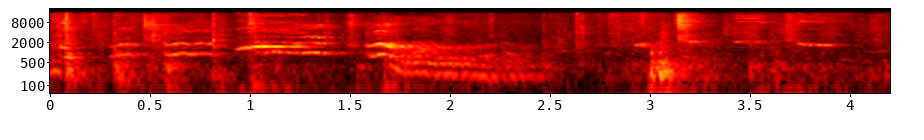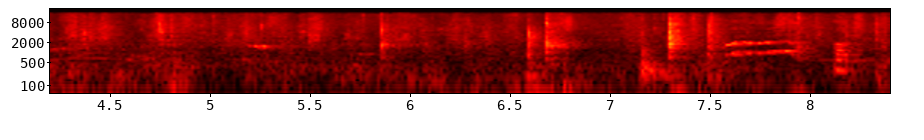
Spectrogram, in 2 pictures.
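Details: Twenty-two-day-old Siberian Husky puppy, born 13 April 2016, letting out a drawn-out whine that slides downward, then brief high squeaks and yips near the end amid rustling and tapping noises.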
